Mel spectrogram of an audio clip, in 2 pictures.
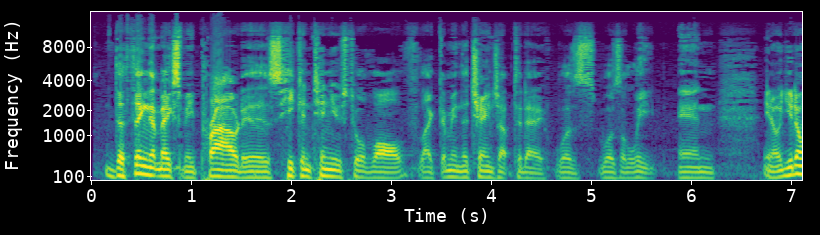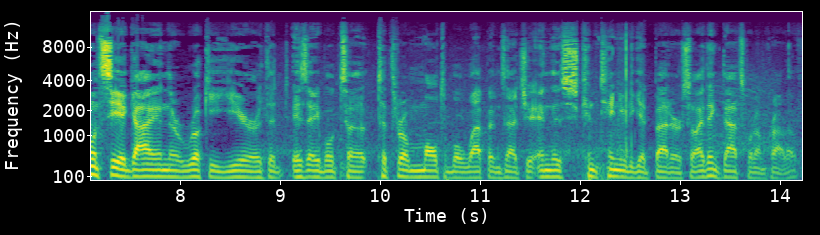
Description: Manager Derek Shelton says Skenes is special.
